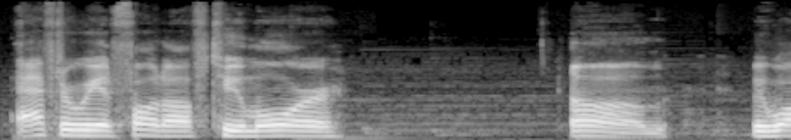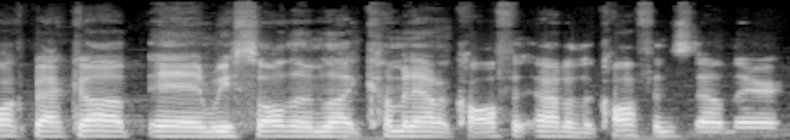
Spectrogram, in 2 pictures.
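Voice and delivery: ordinary talk, nothing marked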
